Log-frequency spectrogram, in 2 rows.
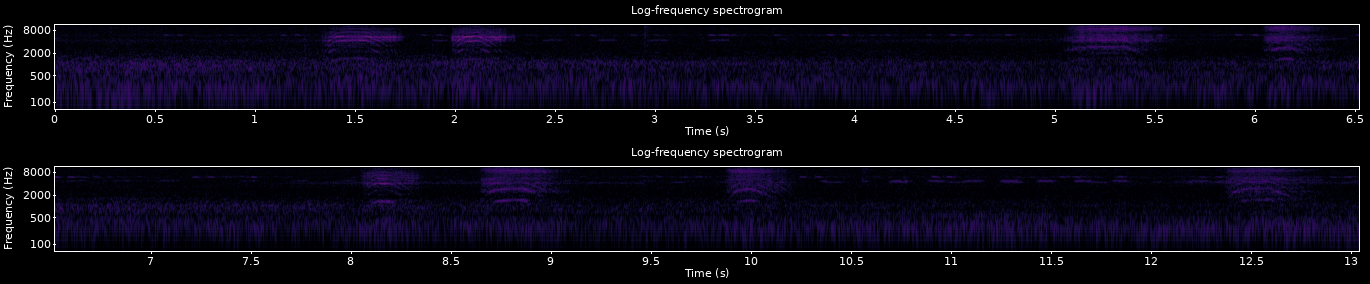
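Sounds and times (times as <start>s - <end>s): pulsing insect trill: 8.0s - 9.1s, 9.9s - 13.0s
short arched animal calls: 9.9s - 10.2s, 12.4s - 12.9s.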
